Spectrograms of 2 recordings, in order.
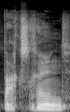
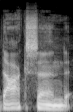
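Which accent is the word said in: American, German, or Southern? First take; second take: German; American. First: It is said with a German pronunciation. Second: It is said with a standard American accent.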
